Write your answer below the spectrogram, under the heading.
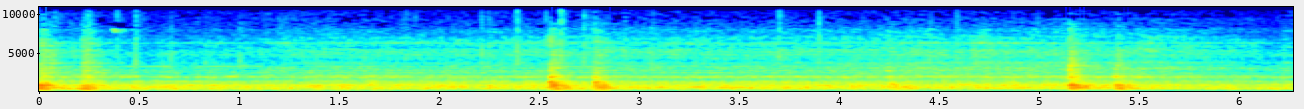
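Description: N gauge model of a KiHa 30 two-car diesel railcar running on track: a steady running whir, with sharp clicks in pairs about every two and a half seconds.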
